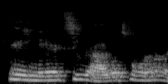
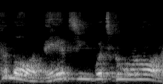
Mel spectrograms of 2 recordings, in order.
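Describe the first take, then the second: First: It is said flatly, with hesitant low energy. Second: It is said with lively, engaged energy.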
